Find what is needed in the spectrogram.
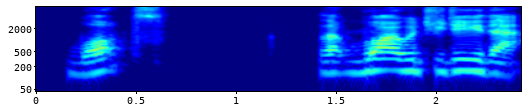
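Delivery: mock, acted defensive tone. Retelling how they reacted when a man offered to gift them money, mock-defensive reply. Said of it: "And I got like defensive".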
